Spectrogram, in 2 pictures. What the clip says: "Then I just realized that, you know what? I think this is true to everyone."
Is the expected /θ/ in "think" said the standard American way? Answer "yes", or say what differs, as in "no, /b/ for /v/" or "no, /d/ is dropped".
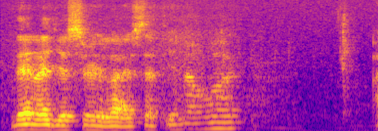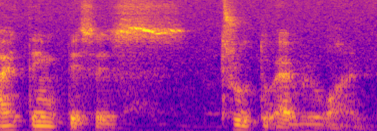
no, /t/ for /θ/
